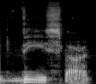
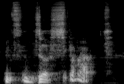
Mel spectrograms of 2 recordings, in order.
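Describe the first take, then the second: First: THE said as "thee" before spot; THE as "thee", not "thuh"; emphatic "thee". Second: THE said as "thuh" before spot; THE as "thuh", not "thee"; standard "thuh". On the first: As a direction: say THE with a long ee. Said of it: "as opposed to the spot". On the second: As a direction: say THE with an uh vowel, slowly. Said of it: "it's still the". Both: Shown as a demonstration.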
